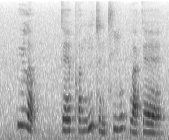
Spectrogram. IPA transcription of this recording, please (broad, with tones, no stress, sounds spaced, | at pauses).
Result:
p yː˥ l ɐ˨˥ p̚ | k ɛː˨˥ pʰ ɐ˨˧ ŋ ʊ˥ ŋ t͡s ɵ˨˩ n t͡sʰ iː˨˥ w kʷ aː˨˩ k ɛː˨˩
